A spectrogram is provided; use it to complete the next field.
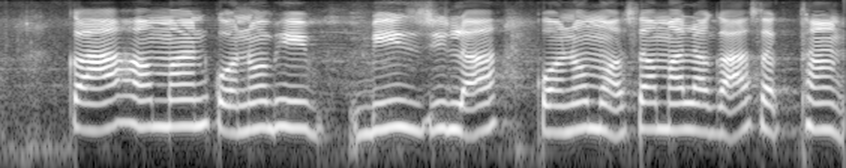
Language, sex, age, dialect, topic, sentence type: Chhattisgarhi, female, 18-24, Central, agriculture, question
